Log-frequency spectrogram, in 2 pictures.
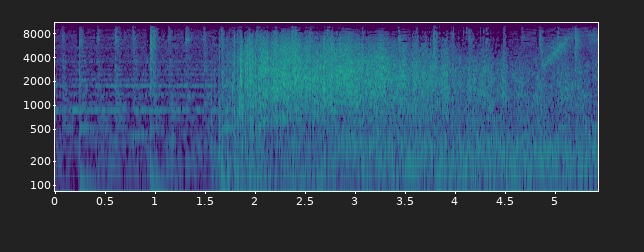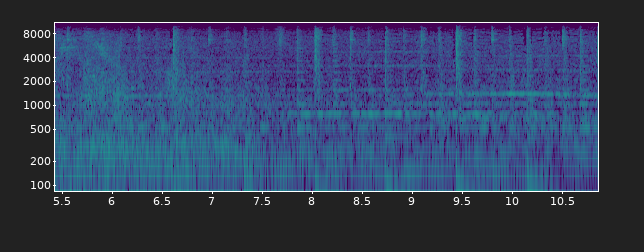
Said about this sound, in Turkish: Ardından bu nokta şiddetli bir patlamayla yarılıp ayrılmıştır.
